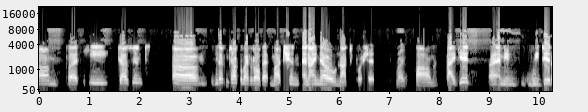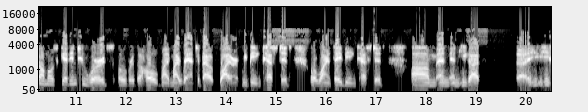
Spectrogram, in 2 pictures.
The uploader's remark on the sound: spent some time with me on the phone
